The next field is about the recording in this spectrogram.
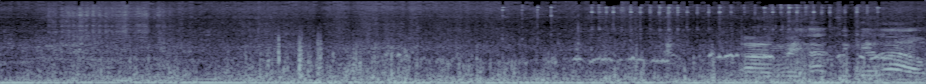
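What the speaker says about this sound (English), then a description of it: "It's the wind." Strong wind roars over the microphone on a sailboat at sea, a loud continuous buffeting rush mixed with the wash of waves against the hull, with no break.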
